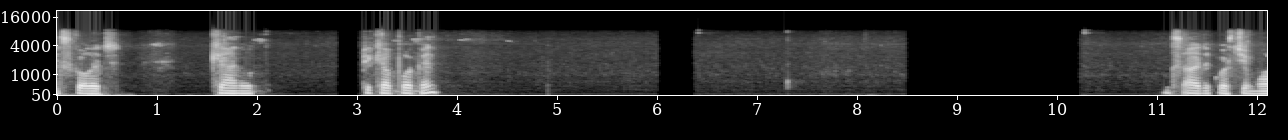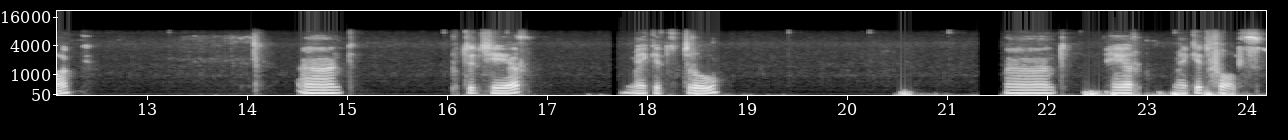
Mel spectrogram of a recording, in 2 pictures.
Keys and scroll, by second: 1.8-7.7 typing, 7.9 Return, 22.0 ctrl+d.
